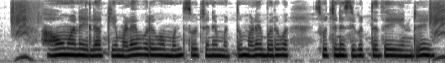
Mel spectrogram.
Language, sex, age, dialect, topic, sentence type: Kannada, female, 18-24, Central, agriculture, question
